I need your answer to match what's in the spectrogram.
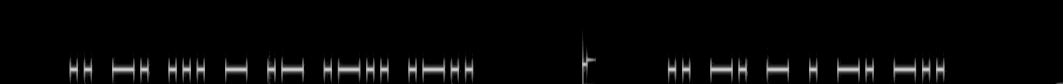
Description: Morse code, heard as a keyed tone, about 17 wpm, 700 Hz. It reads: INSTALL INTEND
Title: Sentences from Top 1600 Words - New Word Drill Alt - 17wpm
